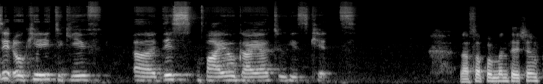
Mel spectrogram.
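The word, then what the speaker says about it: BioGaia: and okay so kenya replied he said it's pronounced as bio gaia it's a tablet for probiotics uh he gives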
